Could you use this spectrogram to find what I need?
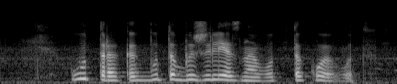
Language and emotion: Russian, positive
